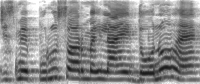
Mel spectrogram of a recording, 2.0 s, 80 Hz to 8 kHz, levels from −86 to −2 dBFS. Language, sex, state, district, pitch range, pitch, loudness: Hindi, female, Bihar, Sitamarhi, 245-290 Hz, 265 Hz, -16 LUFS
